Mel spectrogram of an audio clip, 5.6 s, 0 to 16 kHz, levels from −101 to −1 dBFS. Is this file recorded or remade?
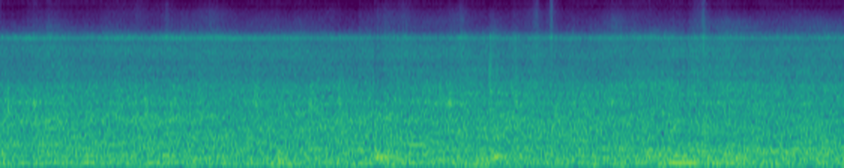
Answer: remade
